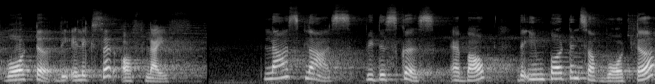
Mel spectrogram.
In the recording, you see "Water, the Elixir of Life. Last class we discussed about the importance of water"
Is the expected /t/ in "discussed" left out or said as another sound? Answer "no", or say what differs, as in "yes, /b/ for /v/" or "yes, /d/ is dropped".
yes, /t/ is dropped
